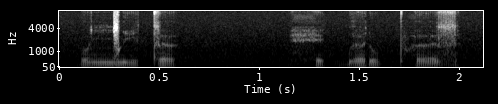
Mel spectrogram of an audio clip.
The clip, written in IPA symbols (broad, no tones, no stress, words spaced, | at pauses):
ʊŋ͡ǀitə | heɡ͡bəɾu pʰəz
